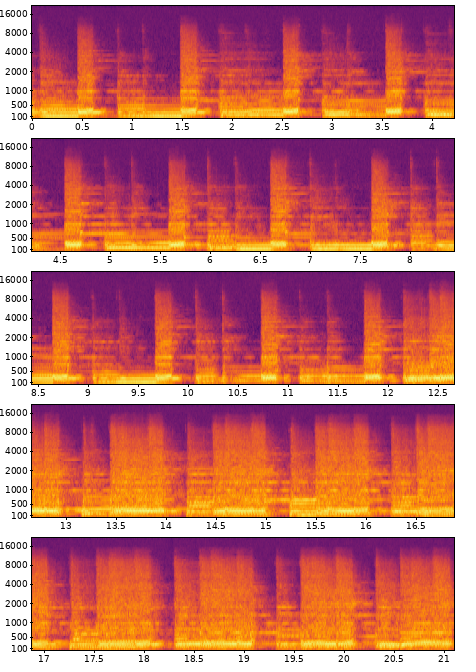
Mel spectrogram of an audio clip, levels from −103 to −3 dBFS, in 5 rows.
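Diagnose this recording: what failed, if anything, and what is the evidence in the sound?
Low bit depth without dither throughout, likely a sample-format conversion rounding to about 7 bits: grainy distortion tracks the sound, sitting roughly 35 dB below it, and quiet passages turn gritty.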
